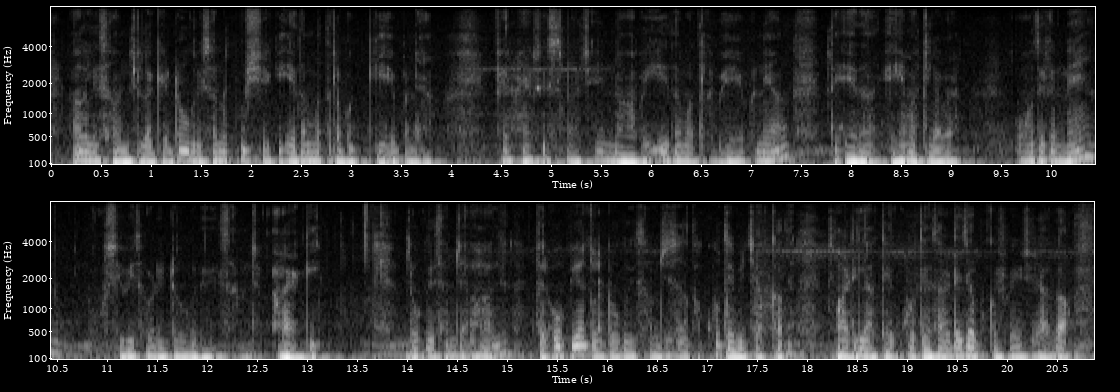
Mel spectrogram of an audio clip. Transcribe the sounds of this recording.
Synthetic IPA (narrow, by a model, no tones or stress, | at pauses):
ə̰ɡliːsənt͡ʃləɡeːɖoːkɾiːsaːnːũːpʊt͡ʃʰeːkɪeːd̪aːmət̪ləbɡḛːbənjaː | pʰɪɾɦɛ̃ːsɪsnãːt͡ʃenaːbiːeːd̪aːmət̪ləbeːbənjaːt̪eːʔeːd̪aːeːmət̪ləbɛː | oːd̪eːkənɛ̃ː | ʊsiːbiːt̪ʰaːɽiːɖoːkɾiːsəməd͡ʒaːeɡiː | ɖoːkɾiːsəmd͡ʒaːɡ | pʰɪɾoːpijaːkəlãːɖoːkɾiːsəmd͡ʒiːsəkt̪aːkuːt̪eːbiːt͡ʃakːaːt̪eː | baːɽiːlaːkeːkuːt̪eːs̬aːɖeːd͡ʒəbkʊʃpeːt͡ʃd͡ʒaːɡaː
